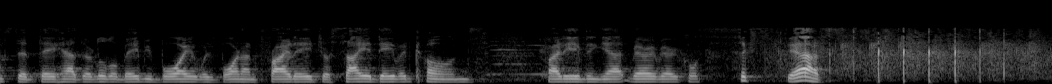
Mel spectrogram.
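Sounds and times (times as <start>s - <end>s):
speech: 0.0s - 4.9s, 5.5s - 8.6s
sharp claps: 7.4s - 10.5s.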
